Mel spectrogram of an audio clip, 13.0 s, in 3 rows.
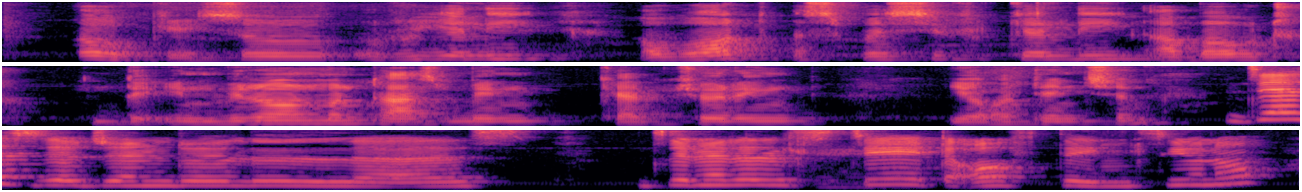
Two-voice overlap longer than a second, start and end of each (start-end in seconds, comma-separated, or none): none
